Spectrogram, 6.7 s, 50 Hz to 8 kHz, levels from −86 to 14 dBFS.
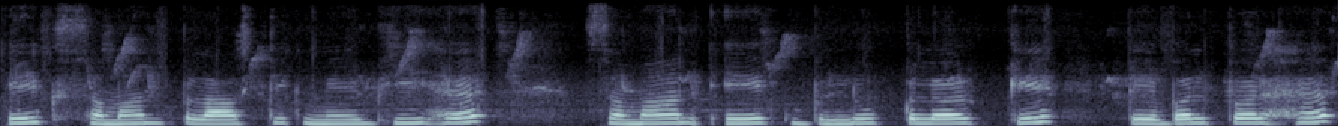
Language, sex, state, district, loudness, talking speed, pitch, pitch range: Hindi, female, Jharkhand, Palamu, -16 LUFS, 125 wpm, 275 Hz, 265-285 Hz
